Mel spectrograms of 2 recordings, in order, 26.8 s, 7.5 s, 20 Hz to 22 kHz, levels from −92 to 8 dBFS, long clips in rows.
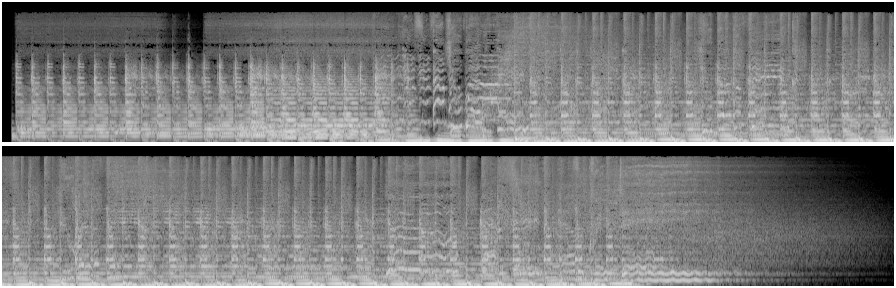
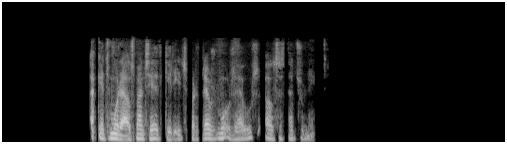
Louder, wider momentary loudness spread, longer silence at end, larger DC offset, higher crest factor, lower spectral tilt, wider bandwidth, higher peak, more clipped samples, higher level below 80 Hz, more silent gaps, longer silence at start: first, -13 LUFS vs -21 LUFS; second, 5 LU vs 15 LU; second, 1.75 s vs 2.9 s; neither; second, 12 dB vs 22 dB; second, -4.5 dB/octave vs -6 dB/octave; first, 16.5 kHz vs 7.8 kHz; about the same, 0 dBFS vs -2 dBFS; neither; first, -18 dBFS vs -56 dBFS; second, none vs 2.79-2.83 s, 3.88-3.93 s; second, 0.15 s vs 1.3 s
